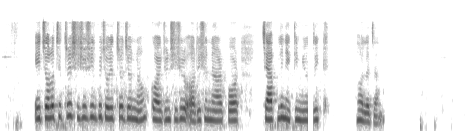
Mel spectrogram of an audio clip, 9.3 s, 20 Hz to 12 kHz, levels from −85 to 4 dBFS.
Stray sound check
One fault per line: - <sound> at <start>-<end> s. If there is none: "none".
- dropout at 6.2-6.3 s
